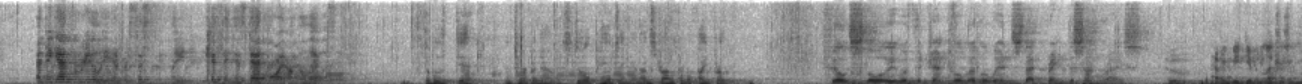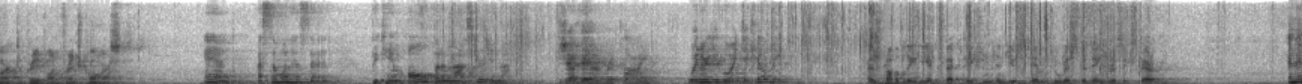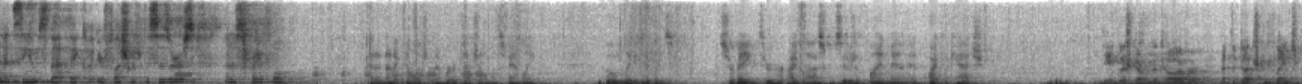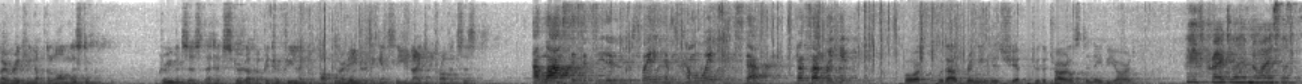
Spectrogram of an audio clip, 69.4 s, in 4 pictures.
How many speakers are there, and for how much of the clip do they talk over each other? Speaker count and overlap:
nine, no overlap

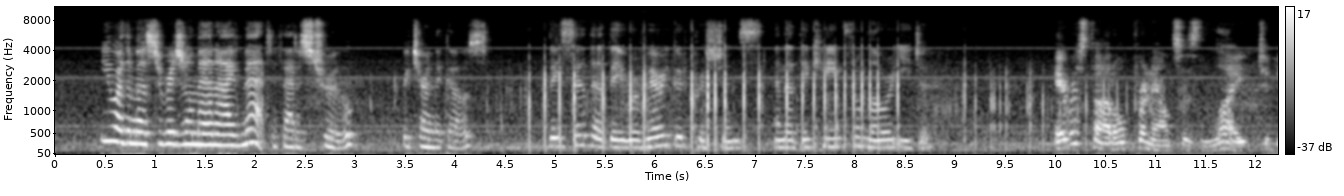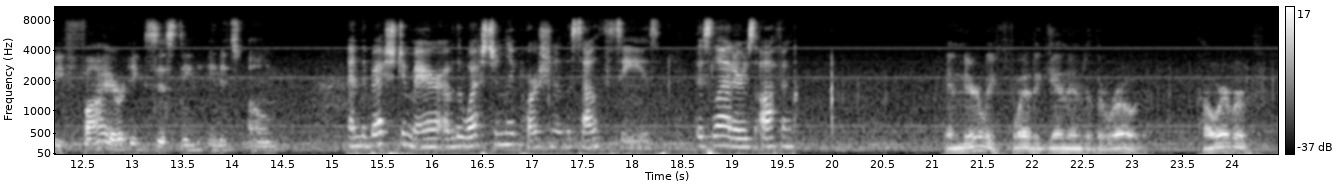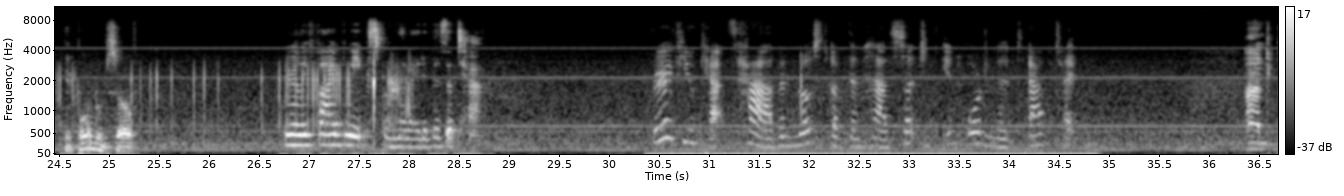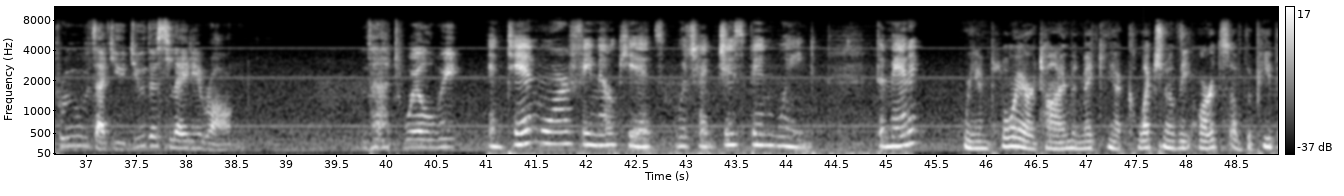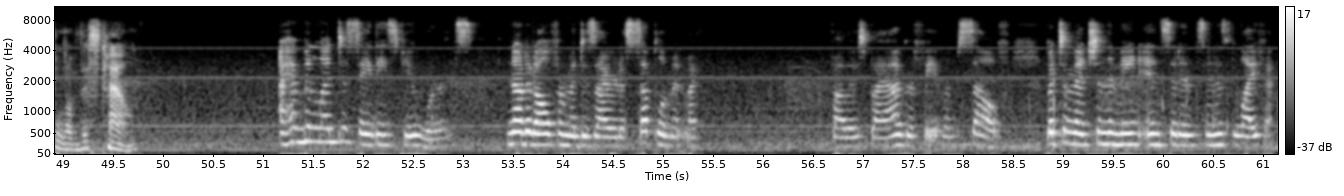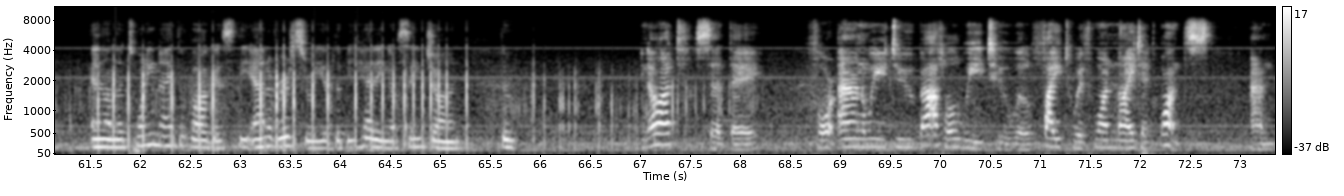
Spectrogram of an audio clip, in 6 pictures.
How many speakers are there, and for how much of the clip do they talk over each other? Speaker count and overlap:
ten, no overlap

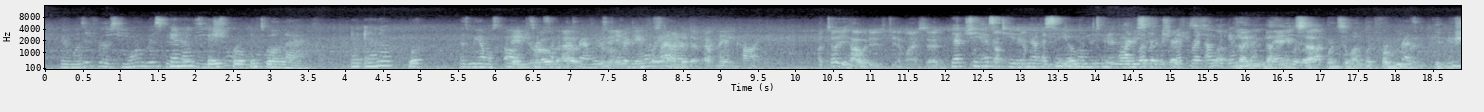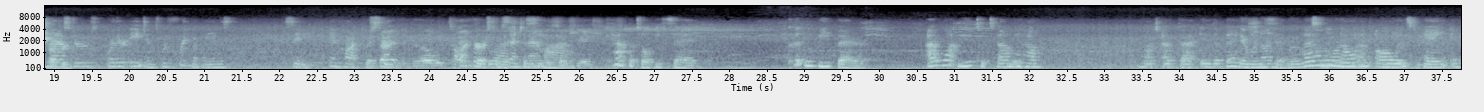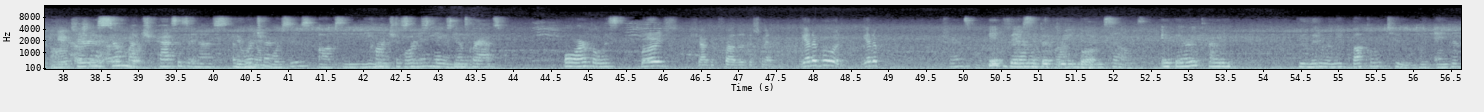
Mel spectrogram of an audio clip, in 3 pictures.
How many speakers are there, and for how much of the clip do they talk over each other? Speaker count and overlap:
ten, about 42%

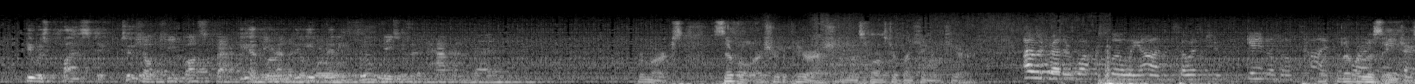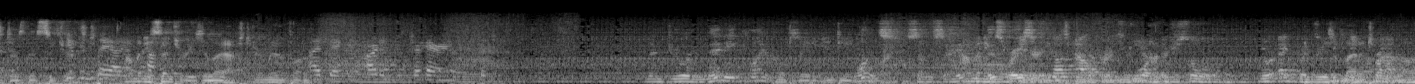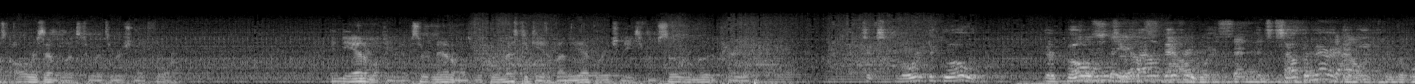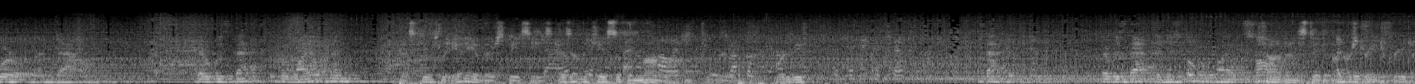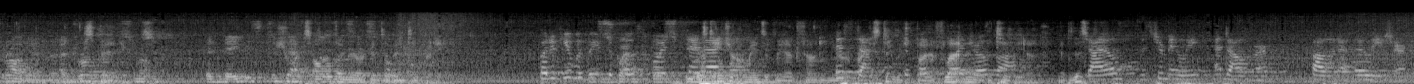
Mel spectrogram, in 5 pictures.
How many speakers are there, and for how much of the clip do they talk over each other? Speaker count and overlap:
four, about 38%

